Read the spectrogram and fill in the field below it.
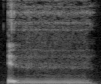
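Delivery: a heavy, throaty "Iv"; ظ مفخمة; emphatic Arabic ظ. Shown as a demonstration. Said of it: "Tip of the tongue and root".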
